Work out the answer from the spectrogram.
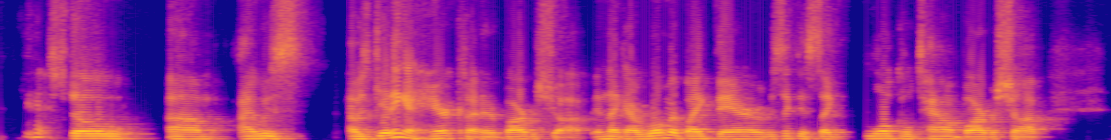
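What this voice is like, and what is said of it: Slight Massachusetts accent. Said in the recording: “I'm originally from Massachusetts, and you can kind of tell by the accent a little bit.”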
